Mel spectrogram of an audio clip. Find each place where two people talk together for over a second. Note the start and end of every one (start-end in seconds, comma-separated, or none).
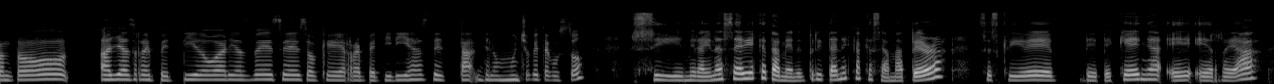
none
